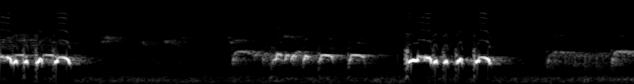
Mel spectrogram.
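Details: Local zebra dove with a big, loud voice, singing to lure other doves into song: bursts of rapid, throbbing coos near the same low pitch, repeated three times with brief smoother hums between them.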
